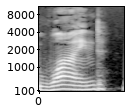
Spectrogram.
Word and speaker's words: wind: Notice that W-I-N-D can also be pronounced wind. When it is pronounced wind instead of wind, it's a noun referring to air that moves quickly. Shanice then says, "Is there another bar stool?" A bar stool, one word, B-A-R-S-T-O-O-L, is a tall seat, usually that has a cushion on the top for you to sit on.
